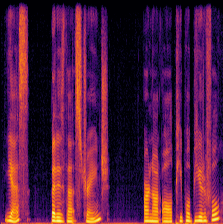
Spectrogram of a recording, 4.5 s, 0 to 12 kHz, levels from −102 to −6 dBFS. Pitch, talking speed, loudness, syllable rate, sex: 195 Hz, 120 wpm, -18 LUFS, 4.7 syllables/s, female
